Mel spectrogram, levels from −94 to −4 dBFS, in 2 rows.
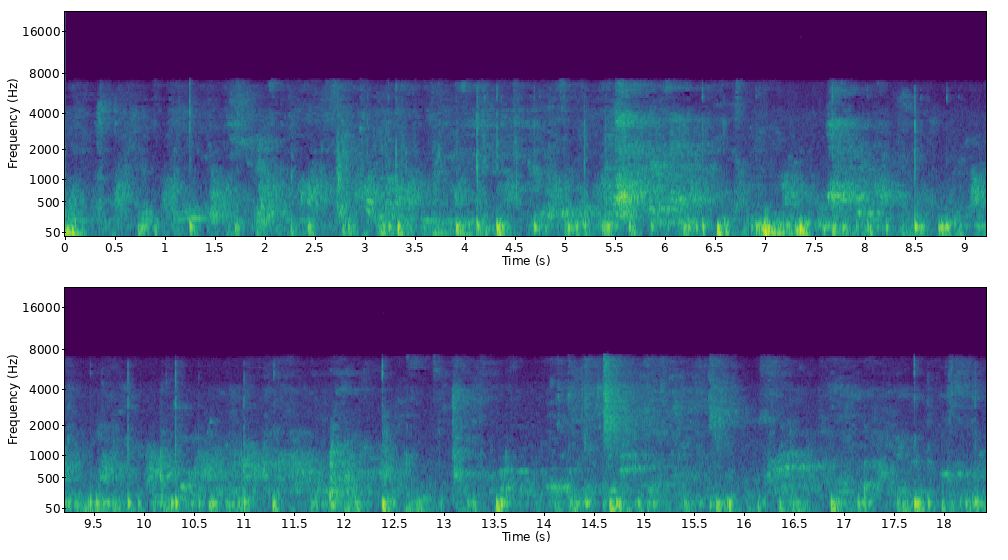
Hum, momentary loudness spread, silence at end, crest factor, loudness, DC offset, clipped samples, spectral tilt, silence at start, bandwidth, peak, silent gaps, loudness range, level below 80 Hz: none; 12 LU; 0 s; 24 dB; -32 LUFS; under 0.1%; under 0.1%; -6 dB/octave; 0 s; 7.4 kHz; -6 dBFS; none; 6 LU; -34 dBFS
